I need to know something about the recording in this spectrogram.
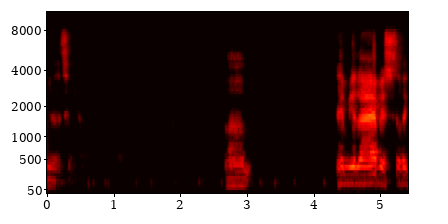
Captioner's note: pause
